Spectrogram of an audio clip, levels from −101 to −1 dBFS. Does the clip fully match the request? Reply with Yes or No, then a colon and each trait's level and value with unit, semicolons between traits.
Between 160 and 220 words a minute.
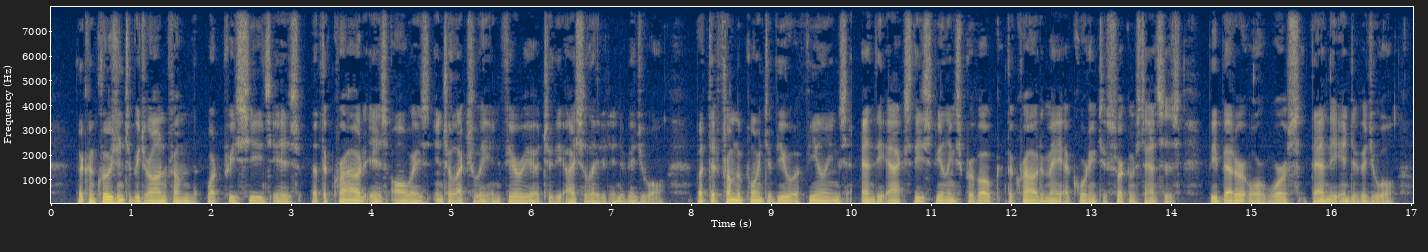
Yes: average, 175 wpm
